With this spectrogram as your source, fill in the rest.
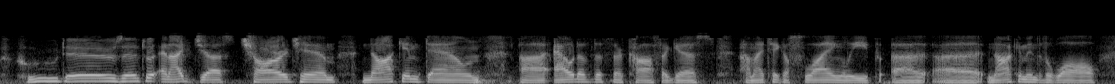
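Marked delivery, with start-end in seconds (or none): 0.1-1.5 put-on spooky vampire voice, much higher. Speaker imagines the Viscount rising to speak, in a spooky vampire voice. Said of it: "getting ready to do a spooky voice".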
